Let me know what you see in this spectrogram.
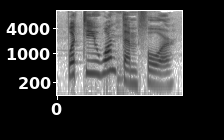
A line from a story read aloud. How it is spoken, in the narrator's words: asked her sisters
